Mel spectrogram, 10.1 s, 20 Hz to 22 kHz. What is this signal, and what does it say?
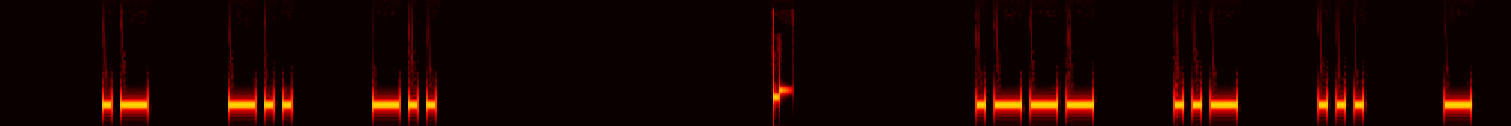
Morse code, heard as a keyed tone, about 20 wpm, spaced as for 11 wpm, 700 Hz. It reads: ADD JUST
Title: 3x Character Spacing - Top 500 Words - 20wpm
